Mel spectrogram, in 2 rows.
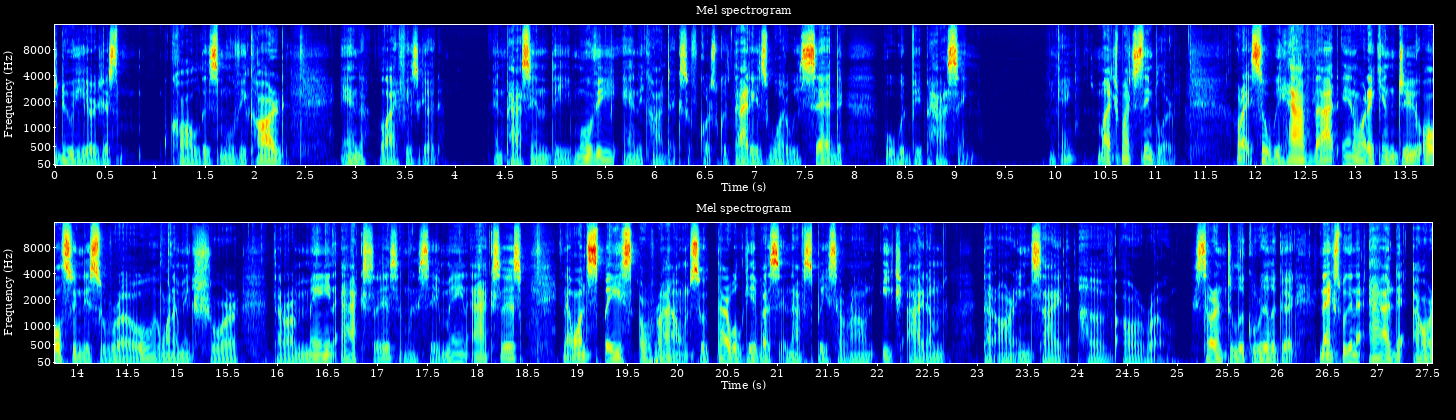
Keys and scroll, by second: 12.5 super+s, 17.5 Return, 20.2 super+s.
